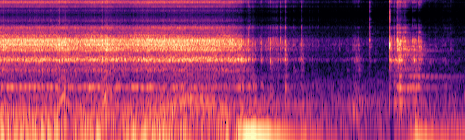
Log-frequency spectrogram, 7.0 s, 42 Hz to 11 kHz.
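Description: Sprint car's V8 engine running steadily at a standstill, then shut off about three and a half seconds in and dying away. A couple of light clicks and a sharp knock follow near the end.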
